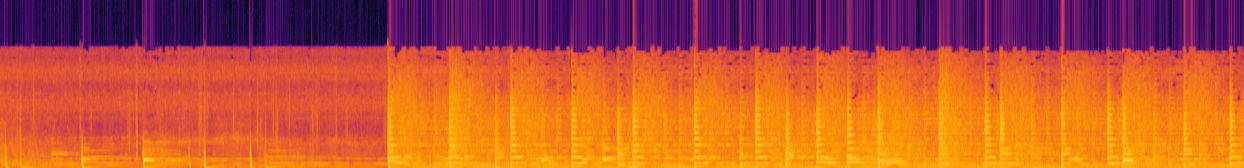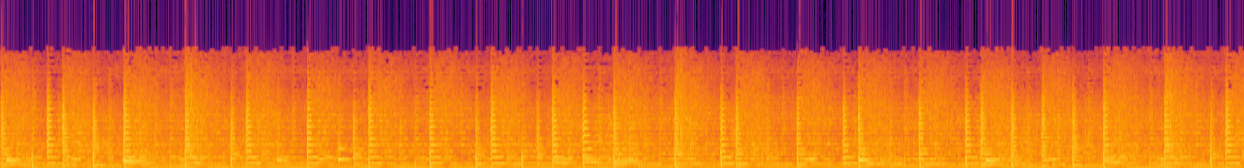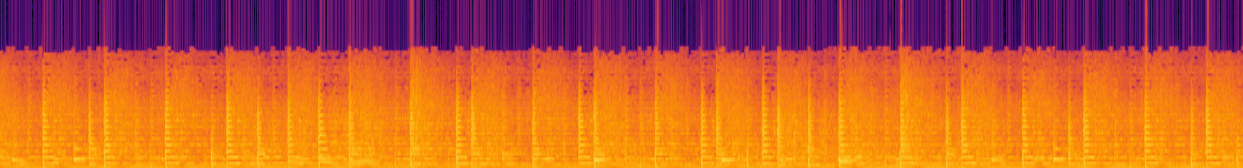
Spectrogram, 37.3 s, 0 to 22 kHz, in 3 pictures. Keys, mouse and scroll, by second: 3.8 click, 5.0 click, 5.2-6.7 drag, 9.3-9.8 middle drag, 10.0-10.5 scroll up 2, 10.5-10.8 middle drag, 11.9 click, 16.7 scroll down 3, 17.3-19.4 middle drag, 20.8 shift+click, 22.4 ctrl+p, 25.0 click, 25.6 click, 27.1 click, 28.3 click, 30.7 right click, 31.5-32.1 scroll up 3, 32.3-32.9 middle drag, 34.3 click, 34.7 click, 36.1-37.1 middle drag.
